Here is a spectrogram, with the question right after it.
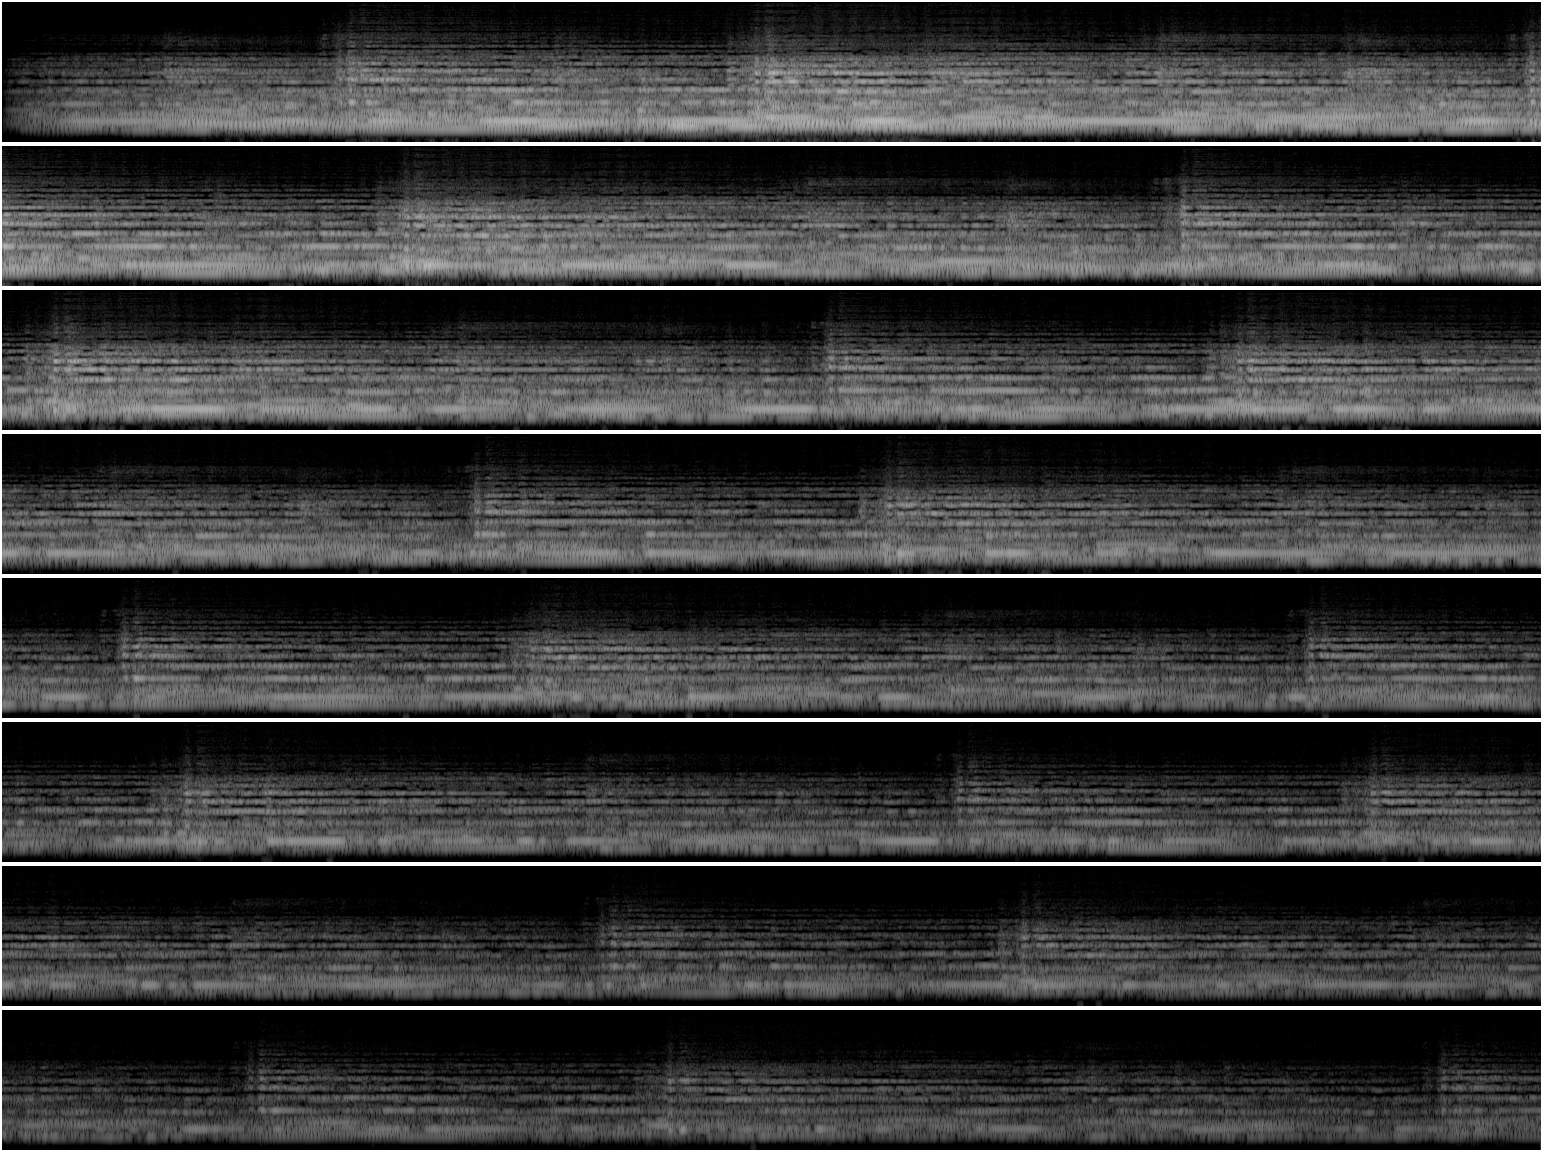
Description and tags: G minor noodling and delay on an electric guitar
